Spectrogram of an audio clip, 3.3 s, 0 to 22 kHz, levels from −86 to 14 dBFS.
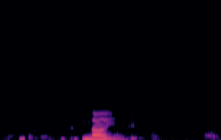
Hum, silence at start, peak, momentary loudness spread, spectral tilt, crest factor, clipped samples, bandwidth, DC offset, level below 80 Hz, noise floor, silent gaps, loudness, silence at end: none; 0.3 s; -14 dBFS; 21 LU; -4.5 dB/octave; 22 dB; under 0.1%; 4.7 kHz; under 0.1%; -88 dBFS; -85 dBFS; none; -30 LUFS; 1.3 s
